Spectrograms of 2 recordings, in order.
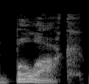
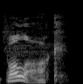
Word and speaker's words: Bullock: He liked that the film didn't stop to explore the relationship between Keanu and Bullock, although he says Bullock, which was quite interesting. – Bullock? – He said the Bullock, like a buttock, you know, like Americans say that.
